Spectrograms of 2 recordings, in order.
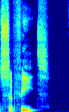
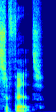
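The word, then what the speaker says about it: Suffetes: Second, the supreme leaders of the Carthaginian state were called Sephetes, not Sephets.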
